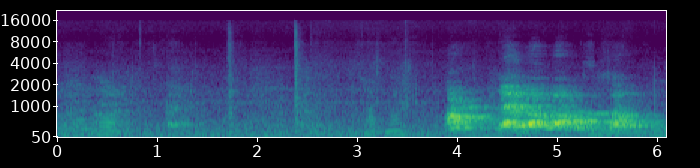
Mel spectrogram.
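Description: A dog's claws click and patter on a hard floor.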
